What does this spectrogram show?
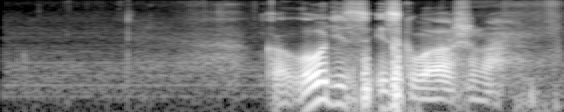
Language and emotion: Russian, sad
